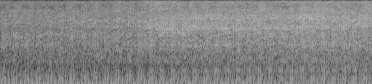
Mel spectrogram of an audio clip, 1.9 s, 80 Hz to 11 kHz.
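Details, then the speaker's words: 1994 BMW 325i, off the road over five years, running on 4 of 6 cylinders from two bad ignition coils (new coils ordered); loud, lumpy exhaust stumbling unevenly and missing beats as it revs at full throttle, painfully slow. "It's been super loud, super obnoxious. It's really slow, obviously because it's running on 4 of the 6 cylinders."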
